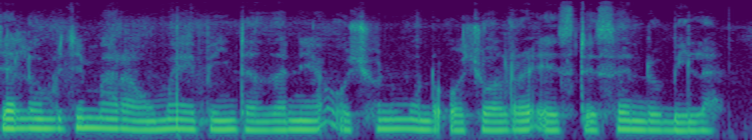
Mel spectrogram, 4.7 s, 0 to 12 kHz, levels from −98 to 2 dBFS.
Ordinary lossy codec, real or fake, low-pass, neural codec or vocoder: none; real; none; none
